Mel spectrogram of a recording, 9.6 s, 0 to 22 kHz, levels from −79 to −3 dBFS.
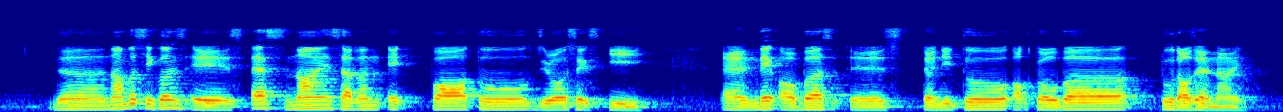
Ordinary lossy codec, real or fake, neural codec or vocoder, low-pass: none; real; none; none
